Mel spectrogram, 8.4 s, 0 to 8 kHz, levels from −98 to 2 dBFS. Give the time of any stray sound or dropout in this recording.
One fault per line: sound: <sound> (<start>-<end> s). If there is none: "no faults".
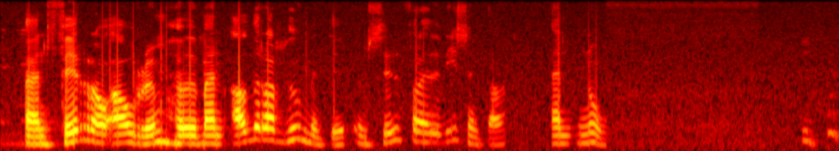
no faults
